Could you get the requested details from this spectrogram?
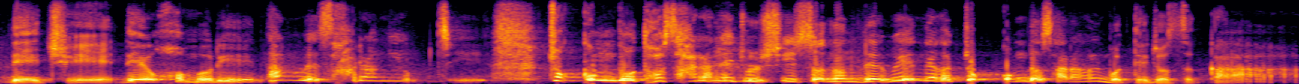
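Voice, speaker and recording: A male pastor preaching a passionate sermon, acting out inner voices and rising to shouts. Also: very high-pitched, very animated, unhurried, creaky, dull audio.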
